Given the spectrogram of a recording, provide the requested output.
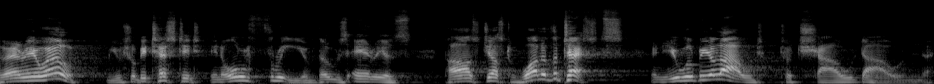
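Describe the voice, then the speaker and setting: A man puts on a character voice at a medium pitch. He keeps to a fairly slow pace. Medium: audio drama. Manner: smug, teasing.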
